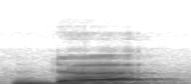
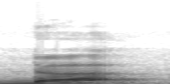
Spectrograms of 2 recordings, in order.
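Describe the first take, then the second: Both takes have the same delivery.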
